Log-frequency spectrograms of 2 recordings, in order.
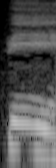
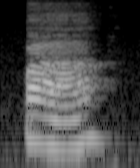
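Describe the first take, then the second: First: "P" said as pee, long ee vowel; English letter name. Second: "Pa" high and clear, open ah vowel; Quechua pronunciation. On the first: Teacher contrasts it with Quechua, English letter name. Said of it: "in English you pronounce P". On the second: Teacher models the alphabet sound, Quechua pronunciation. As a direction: say "Pa" as a crisp pah. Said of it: "you pronounce pa". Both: Shown as a demonstration.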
